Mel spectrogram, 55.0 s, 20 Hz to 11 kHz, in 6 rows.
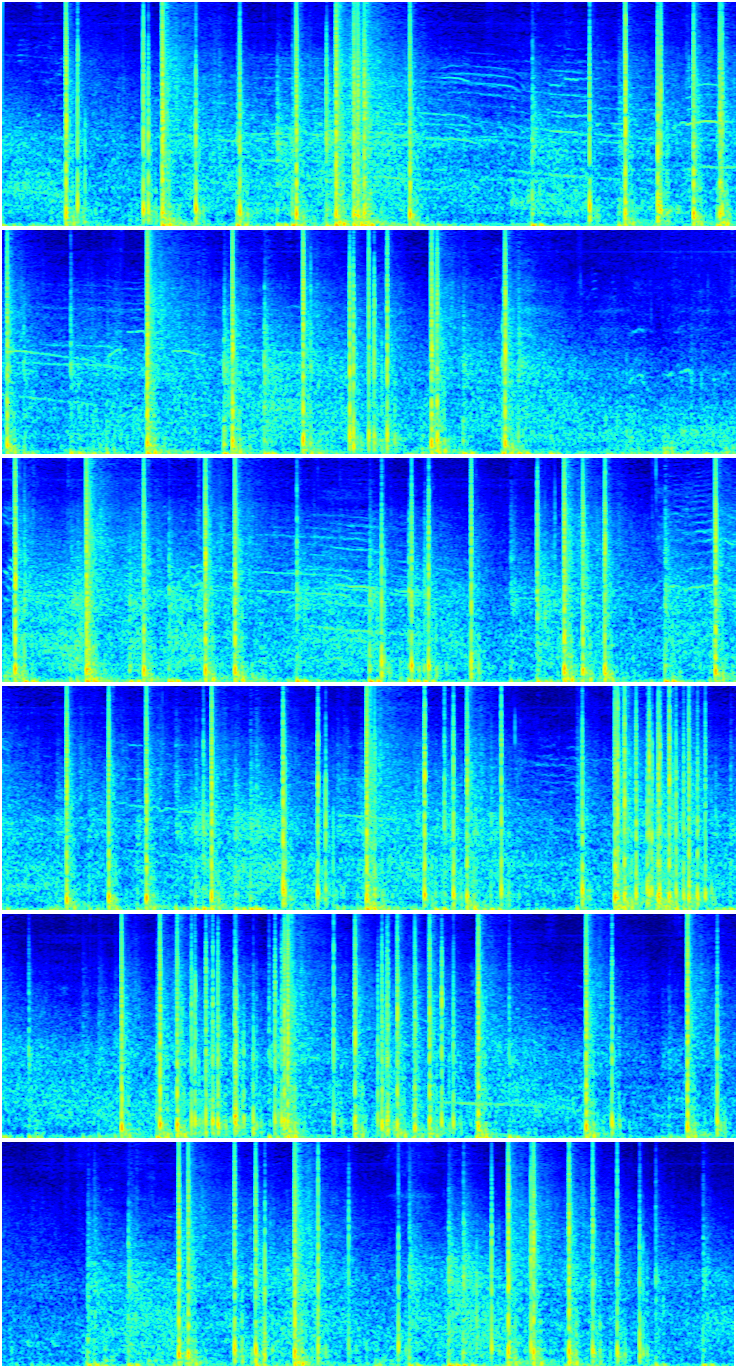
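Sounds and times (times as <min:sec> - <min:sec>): deep fireworks booms: 0:00.0 - 0:55.0
fireworks bursts and crackling: 0:00.0 - 0:55.0.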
